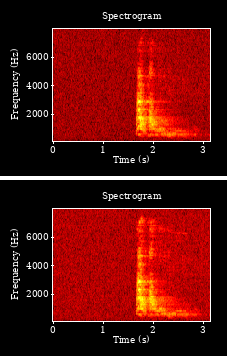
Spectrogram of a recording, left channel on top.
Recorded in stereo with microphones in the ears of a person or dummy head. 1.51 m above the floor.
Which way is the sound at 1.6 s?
5° left (ahead or behind).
